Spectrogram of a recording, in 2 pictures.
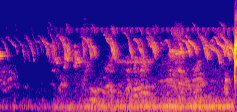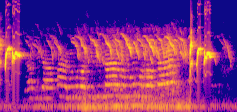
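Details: Sooty-headed bulbul song played to make young bulbuls reply. Two loud bright phrases come about four seconds apart over continuous rapid twittering and a low background hum.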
